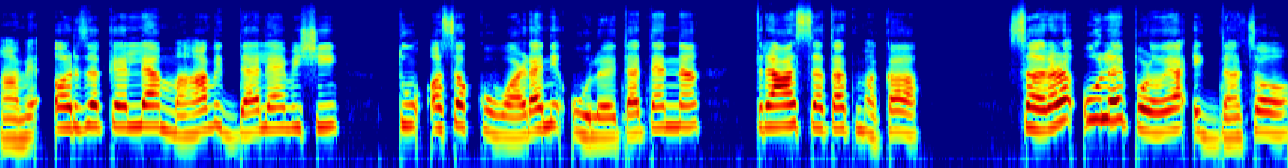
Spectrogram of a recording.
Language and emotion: Goan Konkani, disgusted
